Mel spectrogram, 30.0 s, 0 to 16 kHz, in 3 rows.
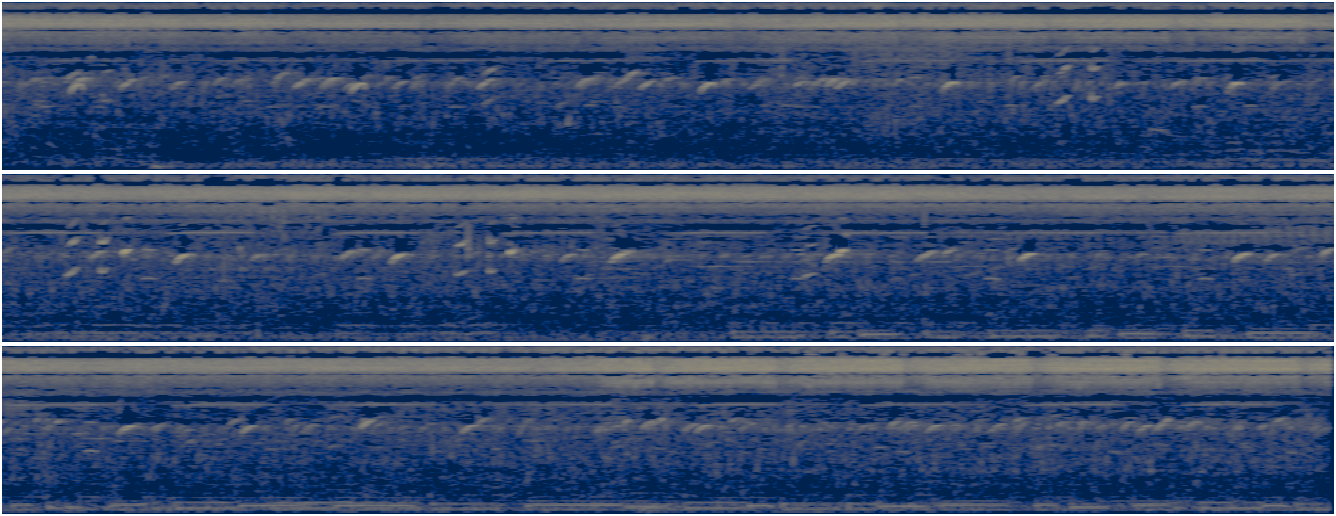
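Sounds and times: river flowing over gravel: 0:00.0 - 0:20.6.

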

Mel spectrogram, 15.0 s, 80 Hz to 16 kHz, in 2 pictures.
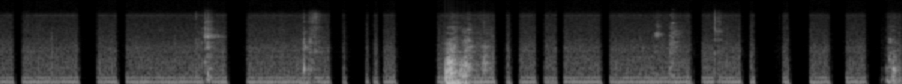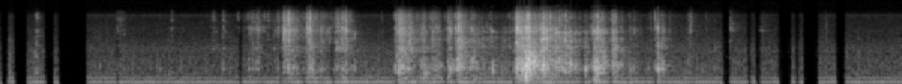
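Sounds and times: foil wrapper tearing and crinkling: 0:09.3 - 0:13.5.

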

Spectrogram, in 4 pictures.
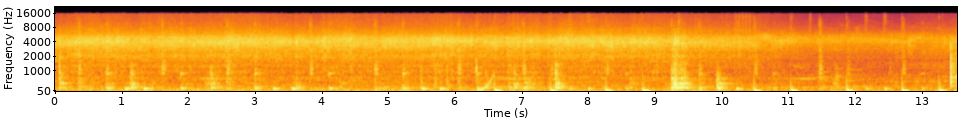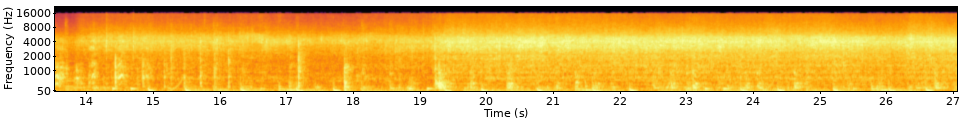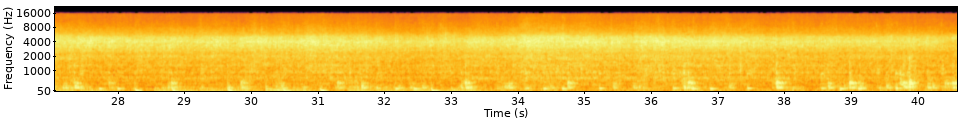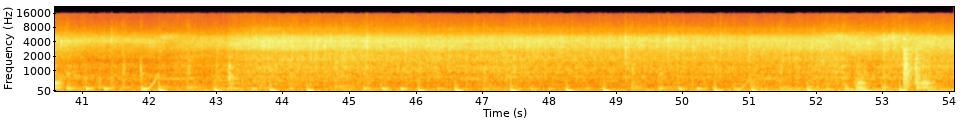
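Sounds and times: onion sizzling in hot oil: 0:00.0 - 0:54.0
spatula scraping a wok: 0:13.4 - 0:16.8.

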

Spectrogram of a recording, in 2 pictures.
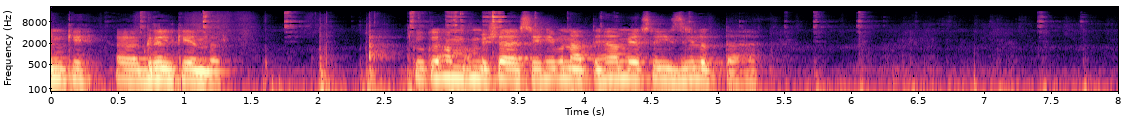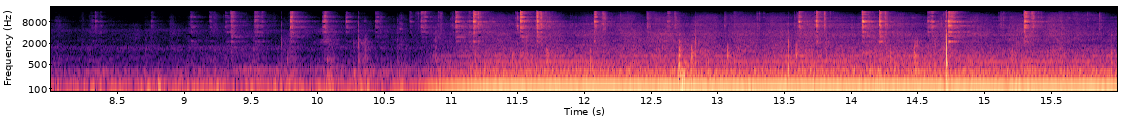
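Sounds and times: low electrical hum: 0:00.0 - 0:16.0
rolling pin rolling dough: 0:10.9 - 0:16.0.

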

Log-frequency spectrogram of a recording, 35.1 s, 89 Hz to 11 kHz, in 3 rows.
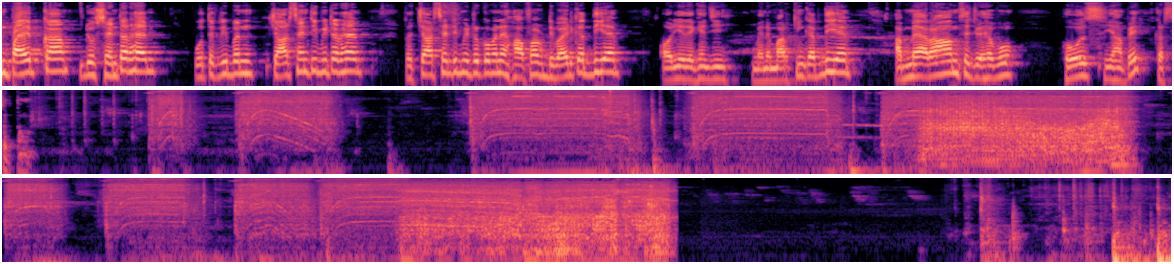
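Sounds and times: cordless drill whining: 0:13.0 - 0:15.2, 0:16.3 - 0:30.2
drill bit cutting plastic: 0:13.0 - 0:15.2, 0:16.3 - 0:30.2.

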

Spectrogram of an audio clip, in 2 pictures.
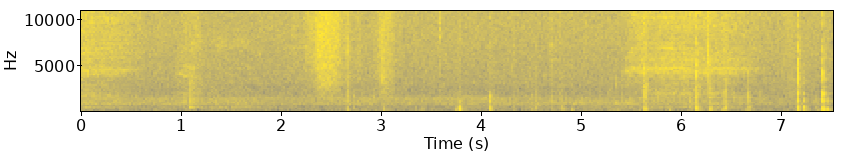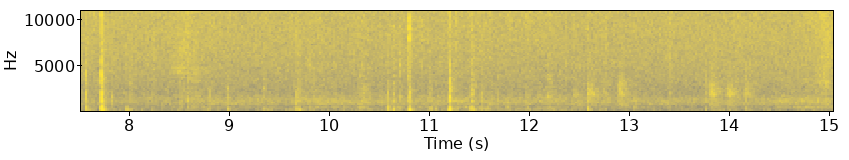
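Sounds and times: fingers patting dough on table: 0:03.4 - 0:14.3.

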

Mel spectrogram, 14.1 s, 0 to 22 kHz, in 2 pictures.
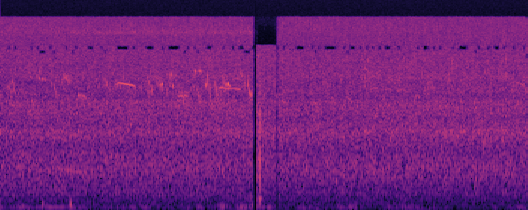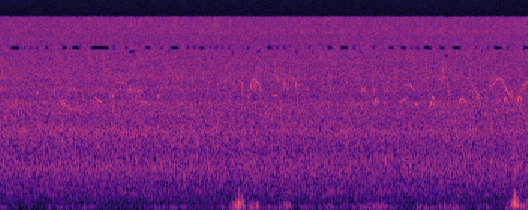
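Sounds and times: flowing water rushing: 0:00.0 - 0:14.0.

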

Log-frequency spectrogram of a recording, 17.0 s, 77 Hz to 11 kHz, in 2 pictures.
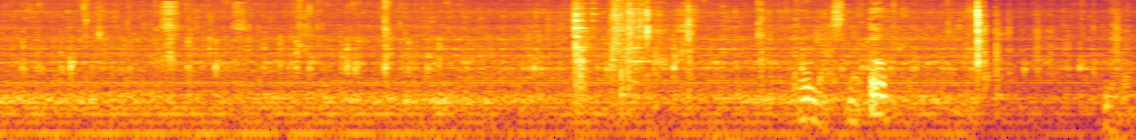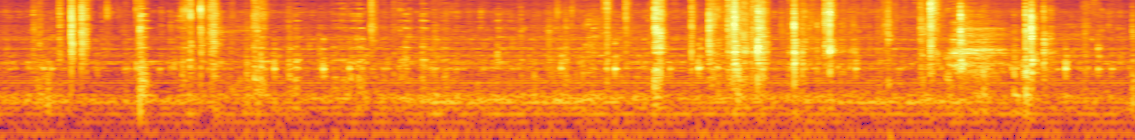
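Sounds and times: crab shell cracking: 0:08.8 - 0:10.5, 0:12.6 - 0:16.6.

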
